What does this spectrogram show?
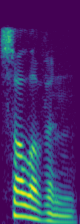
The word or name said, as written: Sullivan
